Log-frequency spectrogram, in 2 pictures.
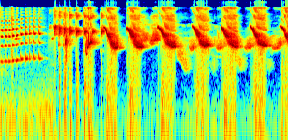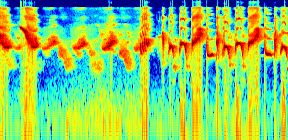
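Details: Asian pied starling singing to summon other starlings: opens with a fast trill, then a long series of harsh, falling buzzy notes about twice a second, finishing in quick bright whistled chirps.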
